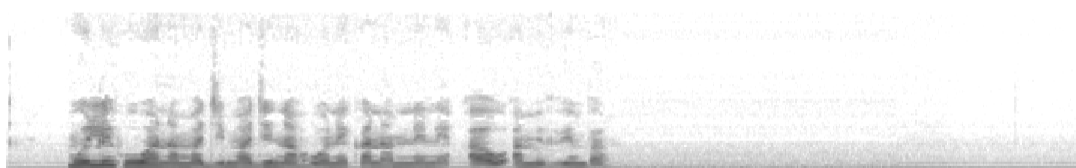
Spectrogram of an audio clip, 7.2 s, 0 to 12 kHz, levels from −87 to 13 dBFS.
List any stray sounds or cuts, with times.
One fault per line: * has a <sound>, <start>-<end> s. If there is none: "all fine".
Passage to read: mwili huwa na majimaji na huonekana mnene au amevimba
all fine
